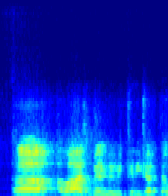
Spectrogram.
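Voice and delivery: ordinary talk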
